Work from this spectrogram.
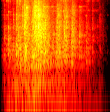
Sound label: Engine Hoist Roll, Industry; Motors; Machines; BlastWave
